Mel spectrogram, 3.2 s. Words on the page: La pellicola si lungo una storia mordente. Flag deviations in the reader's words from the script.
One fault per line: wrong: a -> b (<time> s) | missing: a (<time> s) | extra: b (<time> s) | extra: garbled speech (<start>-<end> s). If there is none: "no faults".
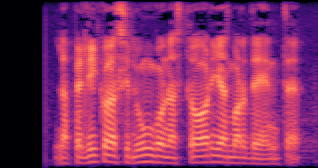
no faults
